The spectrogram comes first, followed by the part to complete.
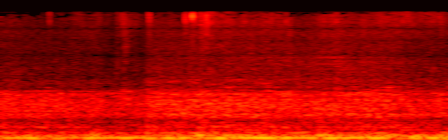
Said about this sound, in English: Oh, cars! Oh, no. Other cars! Gosh. They're going super slow because they're on a hill.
